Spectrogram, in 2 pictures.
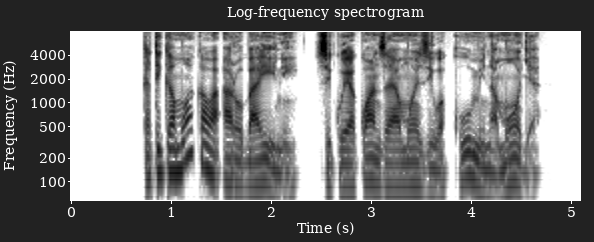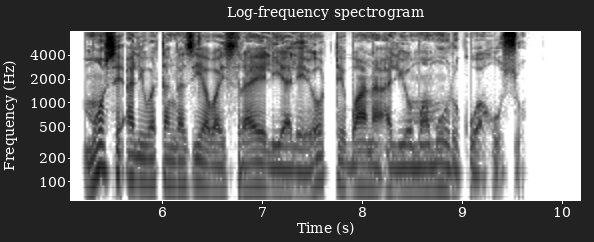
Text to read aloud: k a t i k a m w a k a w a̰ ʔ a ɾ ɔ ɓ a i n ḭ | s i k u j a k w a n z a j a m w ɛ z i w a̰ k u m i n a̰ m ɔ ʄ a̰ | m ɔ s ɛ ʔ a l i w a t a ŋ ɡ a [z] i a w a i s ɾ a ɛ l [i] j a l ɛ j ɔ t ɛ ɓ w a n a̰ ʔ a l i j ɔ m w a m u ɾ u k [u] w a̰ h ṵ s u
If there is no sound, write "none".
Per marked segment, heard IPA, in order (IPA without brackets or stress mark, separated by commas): z, i, u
